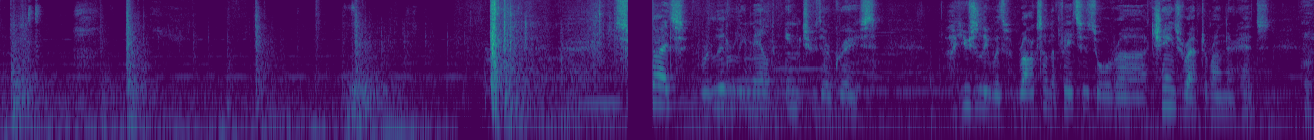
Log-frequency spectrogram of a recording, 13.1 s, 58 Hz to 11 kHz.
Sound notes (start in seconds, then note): 0.2 elevator top thudding; 4.8 book thuds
